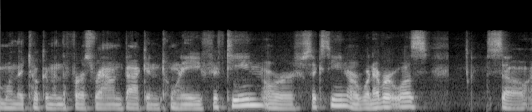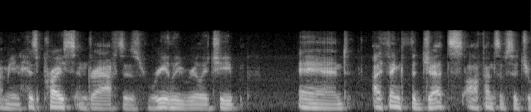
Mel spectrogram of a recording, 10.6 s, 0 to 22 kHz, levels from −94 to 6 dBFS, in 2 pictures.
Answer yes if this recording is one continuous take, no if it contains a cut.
no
